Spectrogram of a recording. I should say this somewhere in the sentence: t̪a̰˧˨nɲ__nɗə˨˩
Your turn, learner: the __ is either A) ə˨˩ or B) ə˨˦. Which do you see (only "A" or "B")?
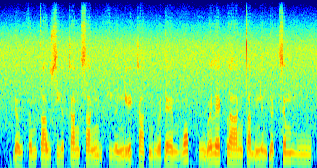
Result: A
